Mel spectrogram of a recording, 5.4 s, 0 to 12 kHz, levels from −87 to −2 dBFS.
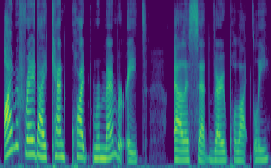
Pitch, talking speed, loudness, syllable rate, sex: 225 Hz, 120 wpm, -22 LUFS, 4.6 syllables/s, female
